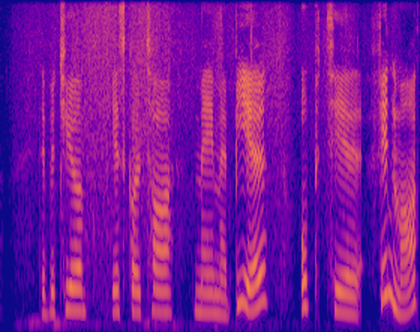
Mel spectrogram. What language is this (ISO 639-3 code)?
nor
